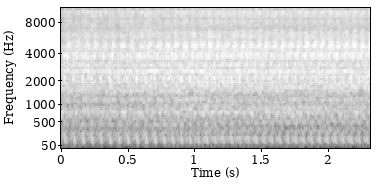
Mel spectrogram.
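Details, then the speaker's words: Chinese ATV single-cylinder engine warming up on choke after first start: busy, rattly, fast idle with the pace creeping upward as it warms; idle will probably need adjusting after about 10 minutes of warm-up. "there goes starting to ramp up a little bit which means we'll probably have to make an adjustment"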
